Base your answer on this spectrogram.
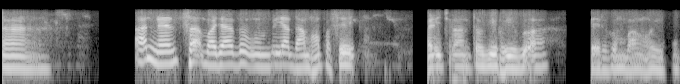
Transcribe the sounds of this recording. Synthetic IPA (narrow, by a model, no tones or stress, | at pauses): ɦã | aɾnɛɾsa̰ʔbad͡ʒaɾd̪ɔunbɾijaʔd̪amɦɔ̃pasɛ | məɽit͡ʃɔɾant̪ɔɡiɦujuɡaʔa | bɛɾɔkɔmba̰ŋɦujut̪ʰɛ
